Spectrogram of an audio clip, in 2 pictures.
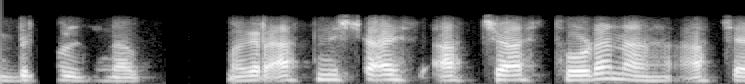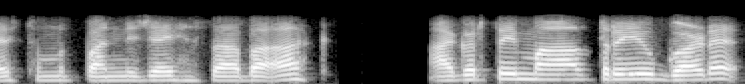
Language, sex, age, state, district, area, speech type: Kashmiri, male, 30-45, Jammu and Kashmir, Shopian, urban, conversation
